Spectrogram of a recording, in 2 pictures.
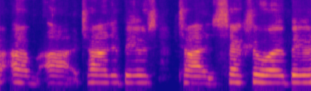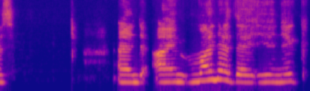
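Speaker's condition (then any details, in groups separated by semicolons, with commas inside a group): ALS; slight speech impairment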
